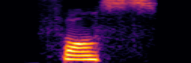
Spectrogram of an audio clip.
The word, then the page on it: fosse: Indian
